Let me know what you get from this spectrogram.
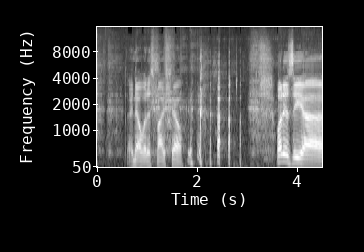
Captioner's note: laughs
